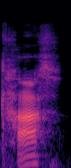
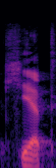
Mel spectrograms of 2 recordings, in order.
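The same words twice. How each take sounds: First: It is said in a southern Irish accent. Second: It is said in a Newry accent.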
